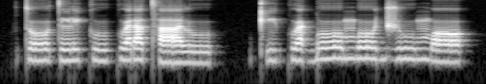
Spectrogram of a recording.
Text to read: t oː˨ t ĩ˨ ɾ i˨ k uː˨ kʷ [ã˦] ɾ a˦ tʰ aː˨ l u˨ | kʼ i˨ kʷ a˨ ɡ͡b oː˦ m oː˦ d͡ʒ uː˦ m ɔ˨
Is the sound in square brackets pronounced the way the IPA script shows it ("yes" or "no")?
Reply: no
